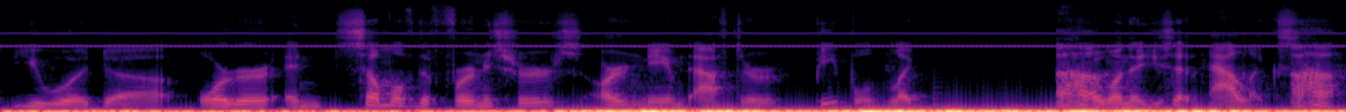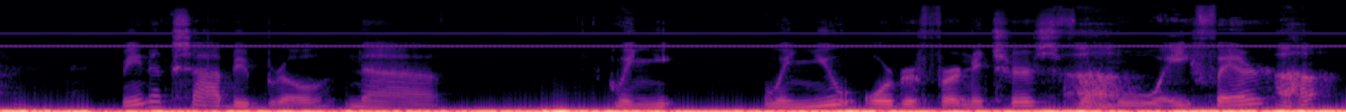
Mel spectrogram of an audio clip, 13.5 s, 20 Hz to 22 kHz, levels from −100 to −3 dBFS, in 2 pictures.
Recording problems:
low rumble; loud; throughout; as loud as the speech
high-pitched whine; noticeable; throughout; 4 kHz, 10 dB below the speech

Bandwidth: 17.5 kHz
